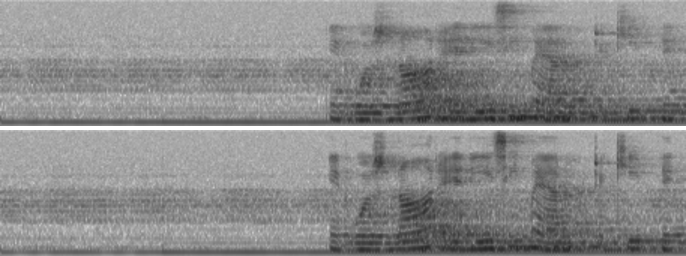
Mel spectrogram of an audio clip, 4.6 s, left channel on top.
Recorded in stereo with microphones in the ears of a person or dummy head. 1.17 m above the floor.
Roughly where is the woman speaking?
Right.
